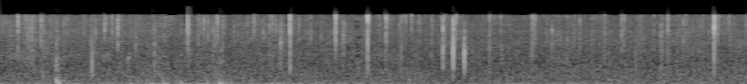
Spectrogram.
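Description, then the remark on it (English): A man-made forest fire in the Amazon region crackles steadily up close, with irregular sharp pops and snaps over a low rumbling roar, no voices. “As you get closer, you just hear it crackling away.”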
